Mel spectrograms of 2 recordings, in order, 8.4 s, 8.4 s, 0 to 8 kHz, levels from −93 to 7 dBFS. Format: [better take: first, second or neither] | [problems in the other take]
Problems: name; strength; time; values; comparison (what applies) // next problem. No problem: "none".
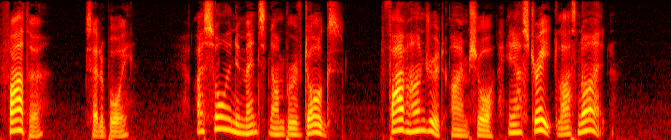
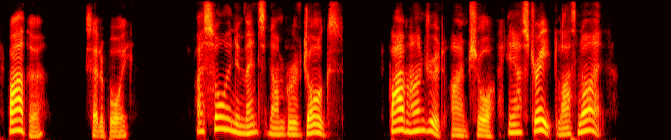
first | noise reduction (neural mask model Resemble Enhance denoiser)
